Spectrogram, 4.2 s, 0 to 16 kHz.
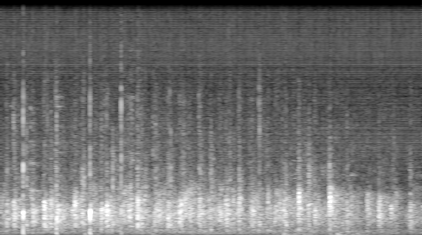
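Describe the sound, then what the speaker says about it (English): Audience applause at the TiEQuest 2012 awards gala, a steady wash of many hands clapping with a few sharper individual claps standing out, sustained and moderately loud throughout. "If I could get another round of applause."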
